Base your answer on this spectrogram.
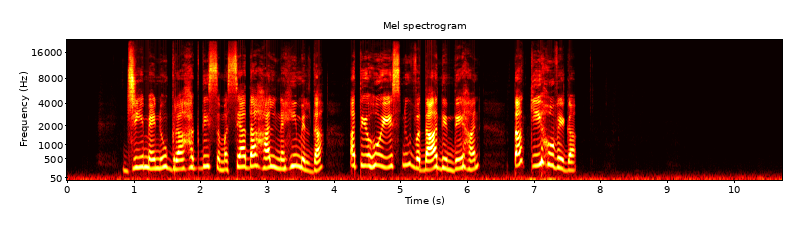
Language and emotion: Punjabi, fearful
